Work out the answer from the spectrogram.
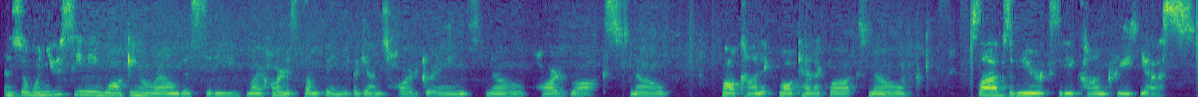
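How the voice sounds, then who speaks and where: Woman reader, low-ish voice, husky, emphatic intense delivery, video call. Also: fairly even intonation, unhurried, darkish tone, poor audio. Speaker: workshop participant. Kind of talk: reading her prose poem aloud.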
